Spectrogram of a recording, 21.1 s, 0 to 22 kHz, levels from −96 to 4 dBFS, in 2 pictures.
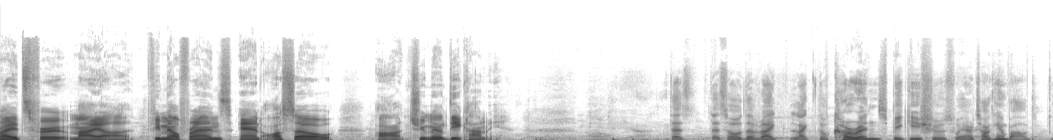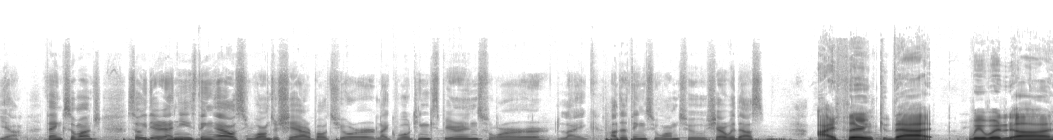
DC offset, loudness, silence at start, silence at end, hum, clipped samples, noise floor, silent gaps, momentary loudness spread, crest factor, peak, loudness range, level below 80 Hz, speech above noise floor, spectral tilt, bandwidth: under 0.1%; -25 LUFS; 0 s; 0 s; none; under 0.1%; -55 dBFS; none; 22 LU; 24 dB; -2 dBFS; 13 LU; -50 dBFS; 29 dB; -6.5 dB/octave; 15 kHz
